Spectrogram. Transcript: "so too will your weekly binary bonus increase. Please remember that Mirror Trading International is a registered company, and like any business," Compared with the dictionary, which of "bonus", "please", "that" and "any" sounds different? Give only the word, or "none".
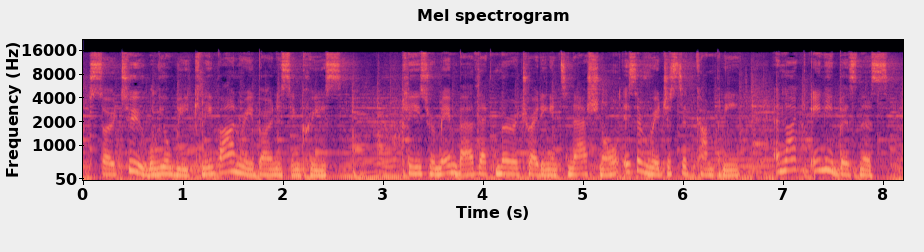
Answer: none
